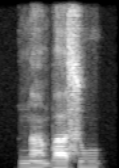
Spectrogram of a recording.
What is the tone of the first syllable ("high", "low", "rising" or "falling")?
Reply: low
